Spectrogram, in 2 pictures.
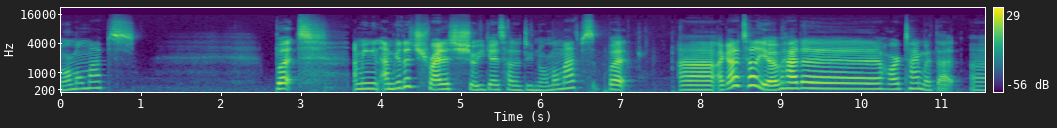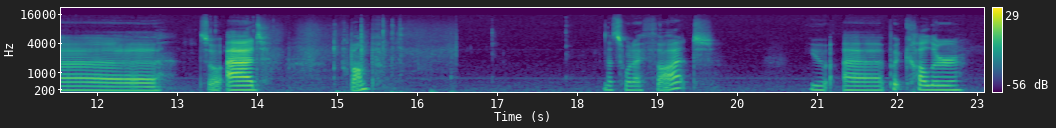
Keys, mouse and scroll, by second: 5.2 middle click, 7.6 middle click, 7.7 shift+middle click, 9.0 shift+middle click, 11.3 Delete.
